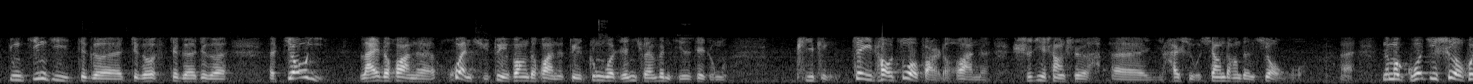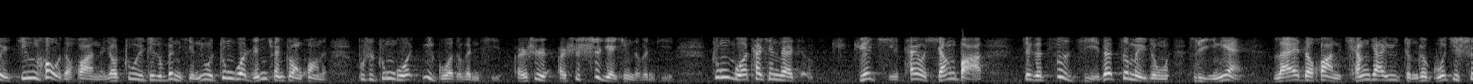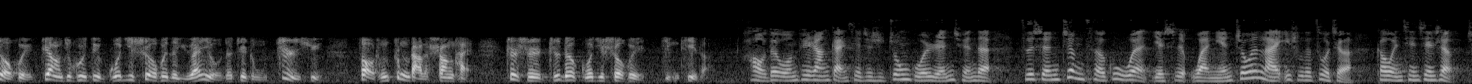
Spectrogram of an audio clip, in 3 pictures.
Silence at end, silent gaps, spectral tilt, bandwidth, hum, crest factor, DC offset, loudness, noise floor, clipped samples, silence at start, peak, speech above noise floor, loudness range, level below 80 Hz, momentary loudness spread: 0 s; none; -6.5 dB/octave; 8.2 kHz; none; 22 dB; under 0.1%; -22 LUFS; -48 dBFS; under 0.1%; 0.1 s; 0 dBFS; 26 dB; 5 LU; -66 dBFS; 11 LU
